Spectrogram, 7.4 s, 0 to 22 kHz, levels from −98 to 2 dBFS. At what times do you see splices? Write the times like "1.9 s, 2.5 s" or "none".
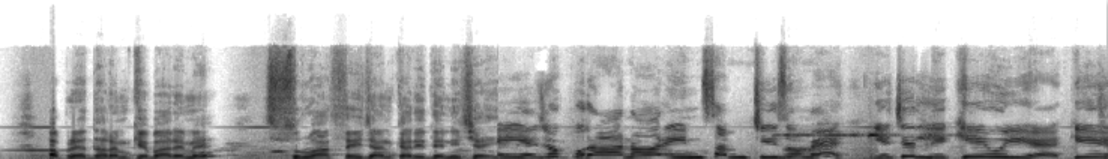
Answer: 3.3 s

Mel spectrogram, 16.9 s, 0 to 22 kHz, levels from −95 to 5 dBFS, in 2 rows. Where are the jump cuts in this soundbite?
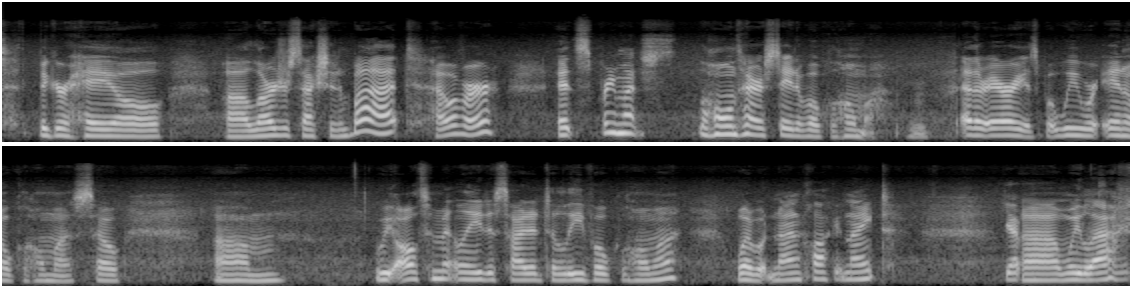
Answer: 7.1 s

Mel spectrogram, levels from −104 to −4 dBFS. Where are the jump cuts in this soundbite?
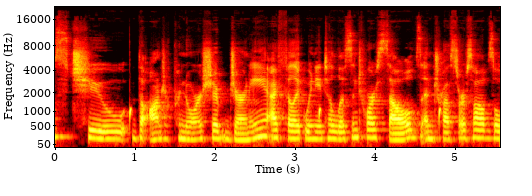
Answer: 0.9 s

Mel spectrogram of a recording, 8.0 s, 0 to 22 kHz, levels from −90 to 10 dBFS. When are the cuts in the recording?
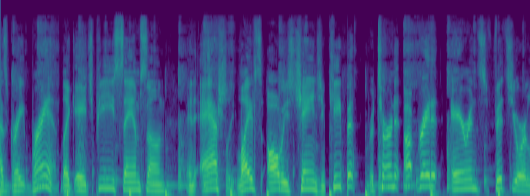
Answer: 0.8 s, 3.4 s, 4.8 s, 6.7 s

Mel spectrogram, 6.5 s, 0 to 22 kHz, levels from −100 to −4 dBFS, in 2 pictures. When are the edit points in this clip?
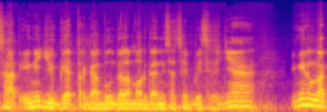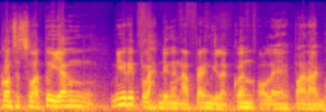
none

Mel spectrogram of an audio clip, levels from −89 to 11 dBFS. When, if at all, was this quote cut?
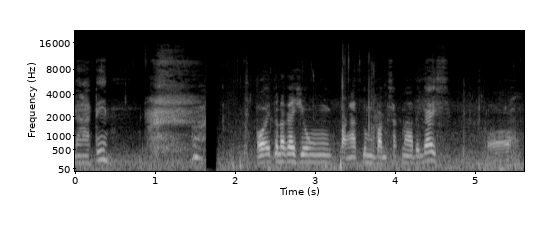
1.8 s

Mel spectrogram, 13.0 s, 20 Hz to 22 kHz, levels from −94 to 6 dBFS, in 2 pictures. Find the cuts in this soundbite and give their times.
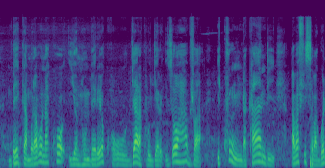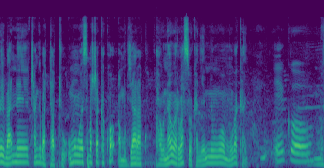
9.5 s

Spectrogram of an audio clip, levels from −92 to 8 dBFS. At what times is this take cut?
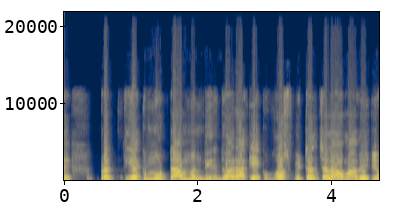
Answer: none

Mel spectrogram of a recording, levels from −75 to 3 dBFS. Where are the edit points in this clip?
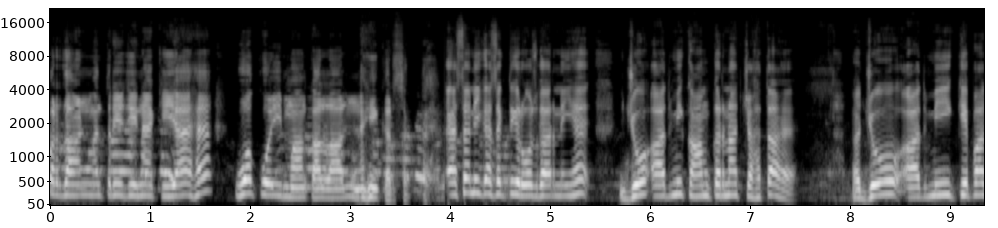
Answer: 3.9 s

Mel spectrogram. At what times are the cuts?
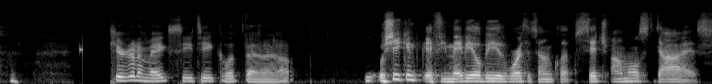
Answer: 1.0 s

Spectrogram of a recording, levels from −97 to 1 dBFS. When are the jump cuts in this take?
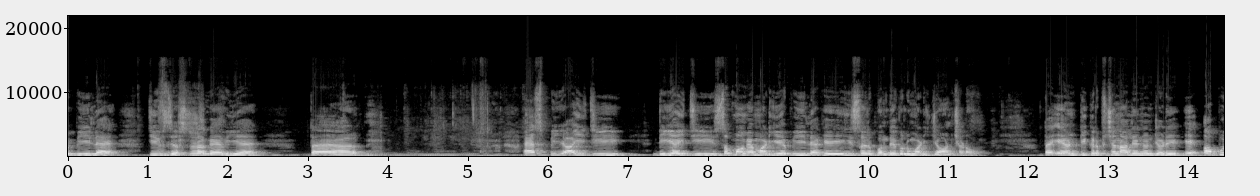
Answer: none

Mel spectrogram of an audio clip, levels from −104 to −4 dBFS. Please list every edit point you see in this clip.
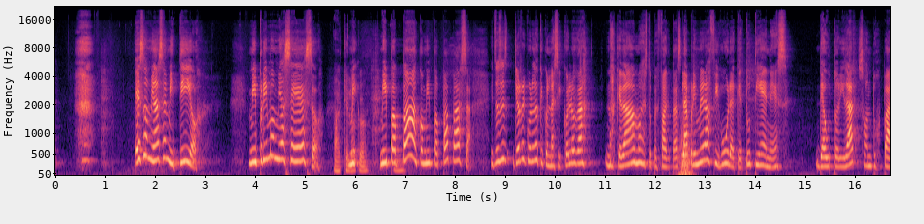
12.5 s

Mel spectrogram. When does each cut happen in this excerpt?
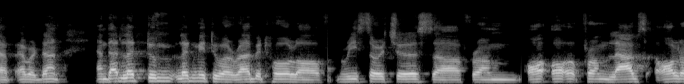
3.4 s, 5.1 s

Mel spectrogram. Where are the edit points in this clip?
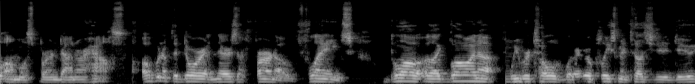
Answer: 1.4 s, 5.0 s

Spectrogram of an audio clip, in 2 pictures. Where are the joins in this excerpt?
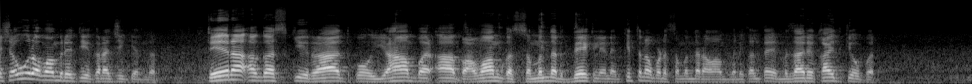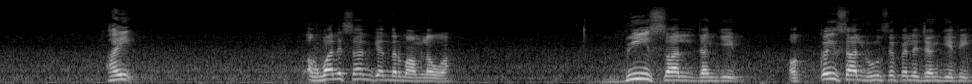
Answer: none

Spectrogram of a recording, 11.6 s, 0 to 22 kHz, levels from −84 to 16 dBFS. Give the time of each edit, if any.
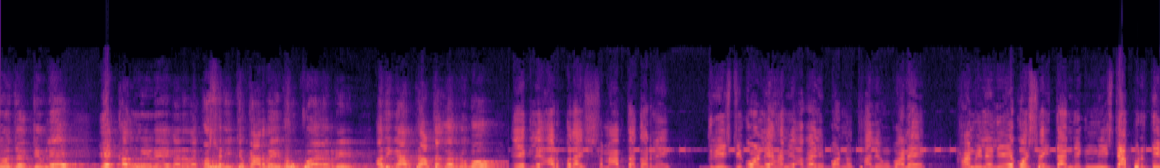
5.0 s

